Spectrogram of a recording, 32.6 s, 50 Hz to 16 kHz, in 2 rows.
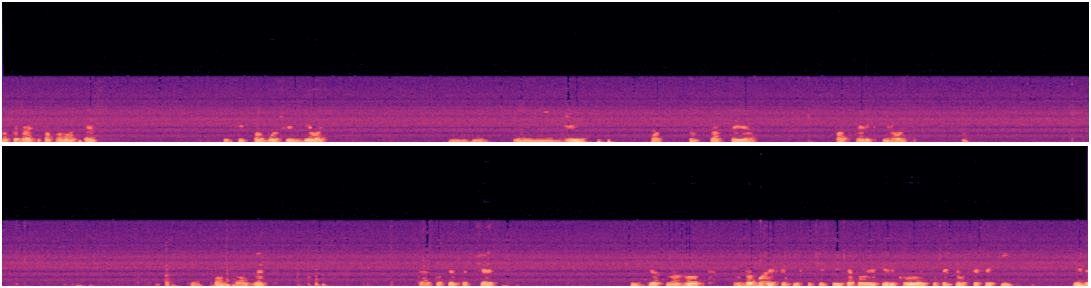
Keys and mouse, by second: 1.0 s, 8.9 g, 12.0 click, 13.6-16.0 middle drag, 17.5 g, 19.7 ctrl+z, 20.6 KP_1, 21.6-22.1 middle drag, 22.6 click, 23.1-23.5 middle drag, 24.7-27.7 drag, 28.0-28.9 middle drag, 29.9-30.2 middle drag.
